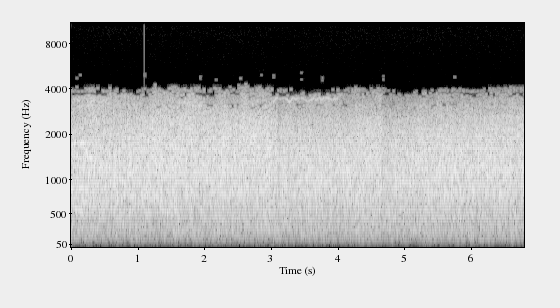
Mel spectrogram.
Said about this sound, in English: Clap them hands. Stir up some air. It's hot in here.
